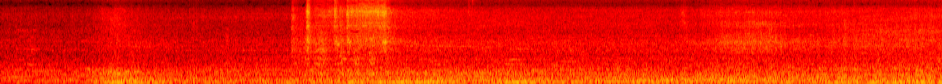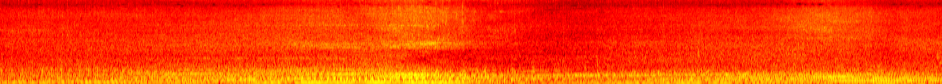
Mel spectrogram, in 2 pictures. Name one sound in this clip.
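Cars drive over a level crossing.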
